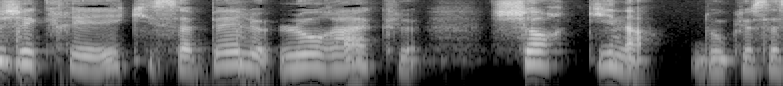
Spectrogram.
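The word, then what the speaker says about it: Xorguina: Et celui-ci, c'est aussi un oracle que j'ai créé qui s'appelle l'oracle Shorgina. Donc ça s'écrit X-O-R-G-U-I-N-A.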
